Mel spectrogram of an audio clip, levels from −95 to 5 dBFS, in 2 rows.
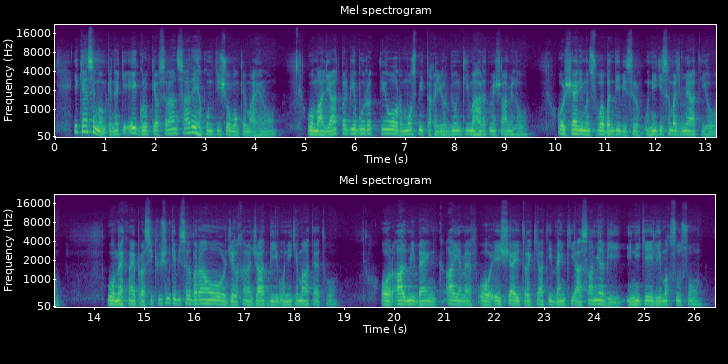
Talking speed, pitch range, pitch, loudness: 175 wpm, 110-125 Hz, 120 Hz, -26 LUFS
